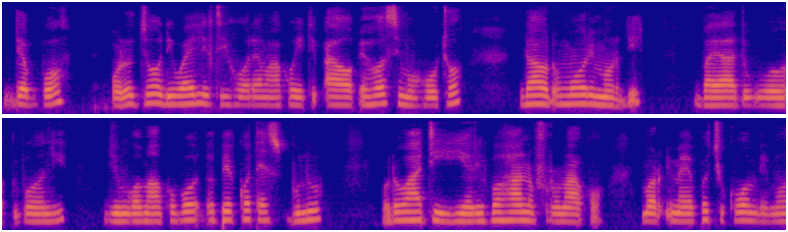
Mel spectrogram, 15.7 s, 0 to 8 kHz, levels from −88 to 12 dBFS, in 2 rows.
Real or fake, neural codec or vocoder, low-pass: fake; codec, 16 kHz, 1 kbps, X-Codec, WavLM features, trained on Multilingual LibriSpeech; 7.2 kHz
